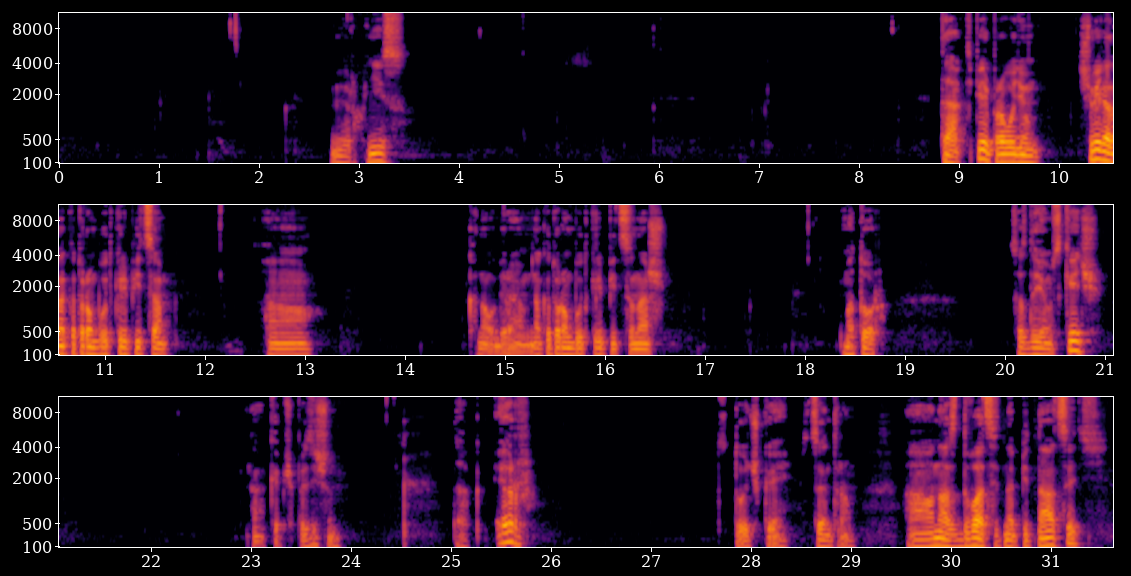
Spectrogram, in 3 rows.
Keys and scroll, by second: 25.3 r, 30.9-31.6 typing.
